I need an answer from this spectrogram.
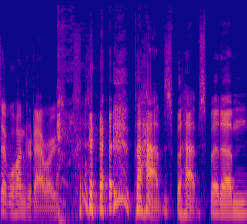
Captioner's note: chuckles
